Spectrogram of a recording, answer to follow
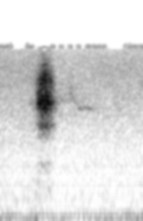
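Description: Steady low hum and hiss of an interview-room recording, with one brief, high, hissy sound about half a second in.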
